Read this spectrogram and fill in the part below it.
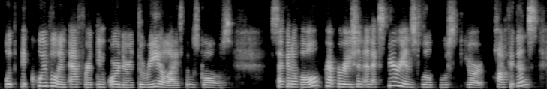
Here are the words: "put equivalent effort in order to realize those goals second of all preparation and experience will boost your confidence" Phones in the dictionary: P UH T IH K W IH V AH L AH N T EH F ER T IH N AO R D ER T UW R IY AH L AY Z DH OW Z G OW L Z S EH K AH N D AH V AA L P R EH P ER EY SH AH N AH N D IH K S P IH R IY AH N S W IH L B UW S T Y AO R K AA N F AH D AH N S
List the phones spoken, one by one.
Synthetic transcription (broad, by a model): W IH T IH K W IH V AH L AH N T EH F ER T IH N AO R D ER T UW R IY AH L AY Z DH OW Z G OW L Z S EH K AH N D AH V AA L P R EH P ER EY SH AH N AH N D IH K S P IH R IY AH N S W IH L B UW S T Y AO R K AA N F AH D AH N S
